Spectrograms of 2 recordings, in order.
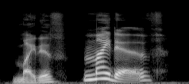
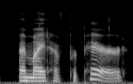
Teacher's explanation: When spoken at a natural pace, we have to employ the economy of breath that native speakers use. The full word have is almost never pronounced. It reduces completely to a mere schwa vowel followed by the v sound. >> So it becomes the uv sound. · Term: reduction of sounds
